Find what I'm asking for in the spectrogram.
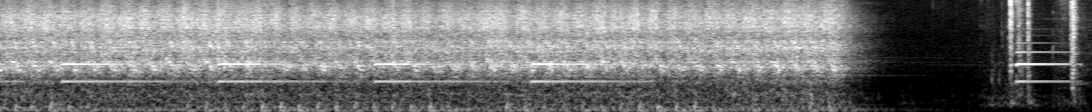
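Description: An engine being cranked to build oil pressure, a loud, steady mechanical churning with a constant whine for about six seconds, then cutting off into near quiet before a brief electrical buzz.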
